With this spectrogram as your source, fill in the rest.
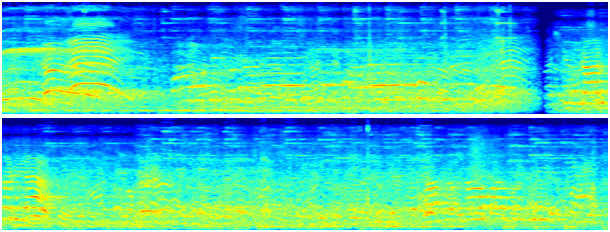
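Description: Dense pilgrim crowd circling the temple at Pandharpur during Ashadhi Ekadashi: continuous close chatter, overlapping voices and occasional shouts, with a brief drop in level midway before the hubbub resumes.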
